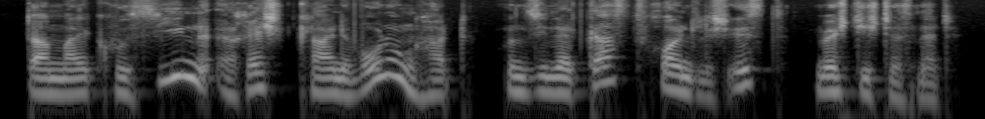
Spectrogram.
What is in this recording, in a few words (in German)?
Hessisch Dataset Sample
